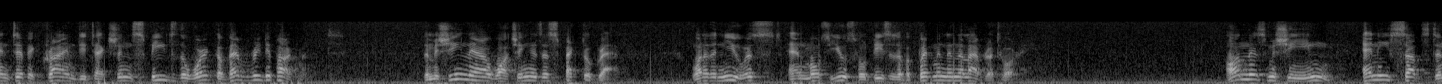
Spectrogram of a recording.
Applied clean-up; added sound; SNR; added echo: none; none; none; none.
